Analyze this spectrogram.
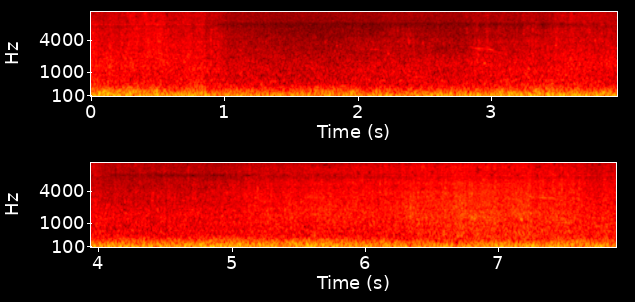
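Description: Wind blows steadily across the microphone outdoors.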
